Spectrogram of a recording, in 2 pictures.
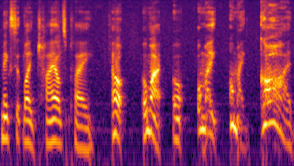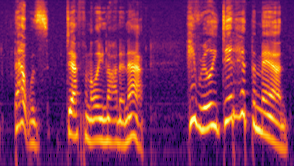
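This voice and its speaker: A woman playing an excitable onlooker in a radio play, chattering and stammering through a running commentary. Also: fairly low pitch, normal speed. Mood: excited commentary. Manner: chattering, stammering, astonished asides. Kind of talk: radio theatre acting.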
